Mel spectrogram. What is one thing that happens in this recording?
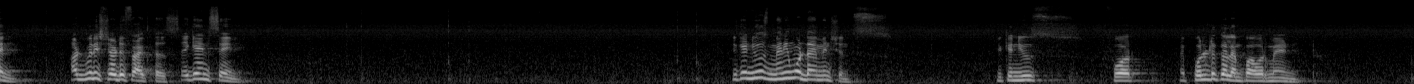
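A man speaks in a lecturing tone, in short bursts with pauses.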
